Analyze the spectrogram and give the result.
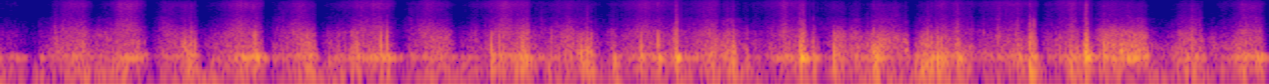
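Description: Fingertips of both hands massage, rub and scratch a black foam windscreen on a microphone. The result is a steady stream of soft, muffled scratching and rubbing with a low hum underneath, broken by short bursts that rise and fall in loudness.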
